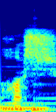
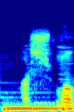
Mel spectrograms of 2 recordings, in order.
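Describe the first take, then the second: First: The m sound is dropped entirely. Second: The m sound is clearly pronounced. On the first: The speaker calls it right. "উচ্চারণ কিন্তু ভস্য" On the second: The speaker calls it wrong. "কেউ আবার ভস্ম বলবেন না"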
